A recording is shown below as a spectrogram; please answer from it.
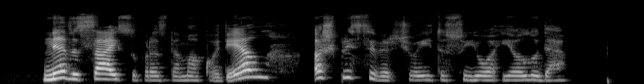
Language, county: Lithuanian, Kaunas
